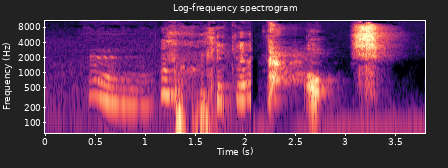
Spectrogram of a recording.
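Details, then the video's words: Pet female dog indoors, asked by her owner to whisper bark on command: a drawn-out falling whine, then a few short, soft, muffled barks, with the owner speaking and a hushing shh near the end. "Some dogs cant bark, but can whisper!"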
